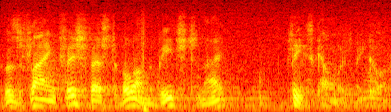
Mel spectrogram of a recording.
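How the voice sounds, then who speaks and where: Old radio drama: male actor as composed American judge, older, courteous, medium pitch with lively swings, clearly noisy recording. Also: natural voice. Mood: placating. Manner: polite, measured, placating.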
